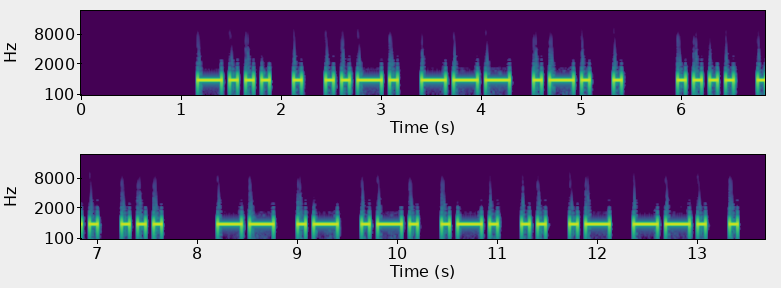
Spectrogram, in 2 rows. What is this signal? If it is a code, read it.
Morse code, heard as a keyed tone, about 16 wpm, 700 Hz. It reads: BEFORE HIS MARRIAGE
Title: Sentences from Top 1000 Words - Review Part 5 - 15wpm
